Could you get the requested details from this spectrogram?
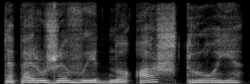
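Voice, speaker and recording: A woman voicing a scared, superstitious boy, speaking in a low, trembling whisper for a storybook reading. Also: fairly even intonation, takes it slowly, dry recording, clean studio sound. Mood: fearful.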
